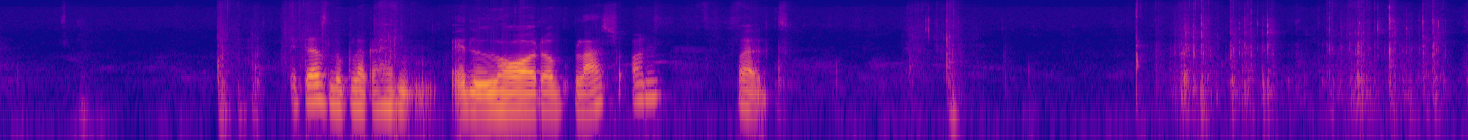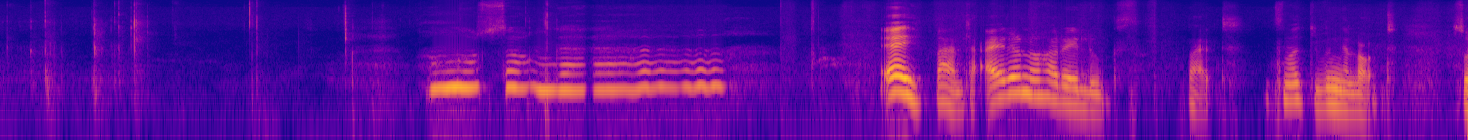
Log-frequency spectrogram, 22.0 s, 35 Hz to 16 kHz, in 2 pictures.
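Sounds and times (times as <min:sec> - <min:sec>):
small items clicking and rustling: 0:01.6 - 0:03.2, 0:06.8 - 0:07.3, 0:08.6 - 0:13.1
woman humming: 0:14.2 - 0:16.5.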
